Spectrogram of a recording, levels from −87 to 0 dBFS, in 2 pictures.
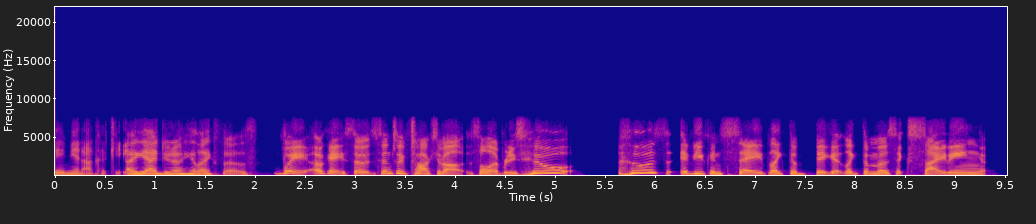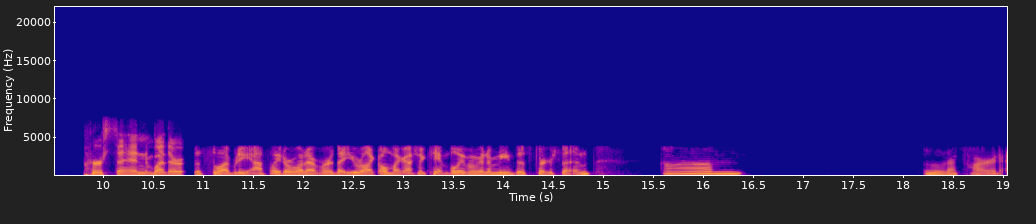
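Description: Right after "most exciting person whether", at 10.77 s, there's a handover gap: the call hops networks, no speech frames arrive, and the sound drops to silence for about 140 ms until 10.92 s. Whatever was said in that stretch is simply gone.

From 10.92 s to the end, there's a fallback to narrowband. Before the switch, the light AMR wideband (HD Voice) coding sounds like a 12.65 kbit/s stream. Afterwards nothing survives above 4 kHz, and the dull, rough texture fits AMR-NB at around 5.9 kbit/s.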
